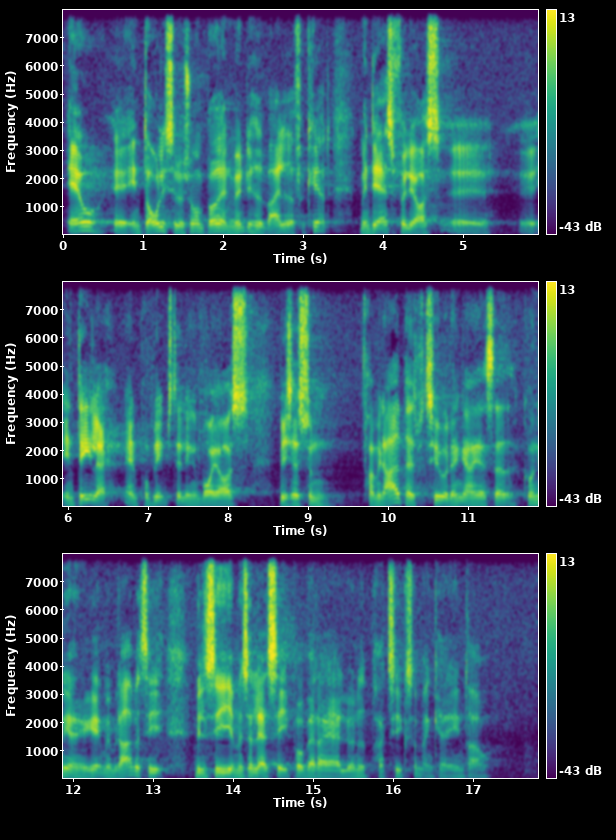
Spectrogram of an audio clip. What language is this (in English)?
Danish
